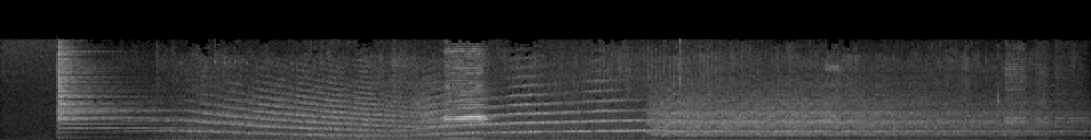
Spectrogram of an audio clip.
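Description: An emergency-vehicle siren wailing, its pitch sliding slowly down for about three seconds and then back up, over a low traffic rumble. A short beep sounds in the middle, and a hiss joins about two-thirds of the way through.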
